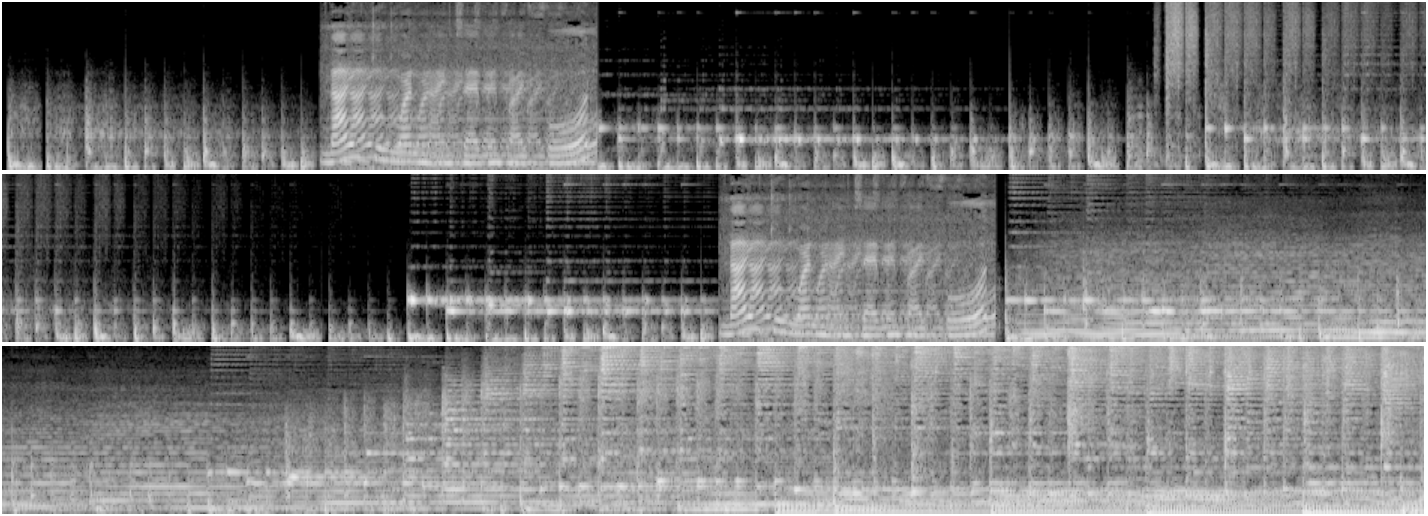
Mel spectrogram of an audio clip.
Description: Dream Remix; Airtel

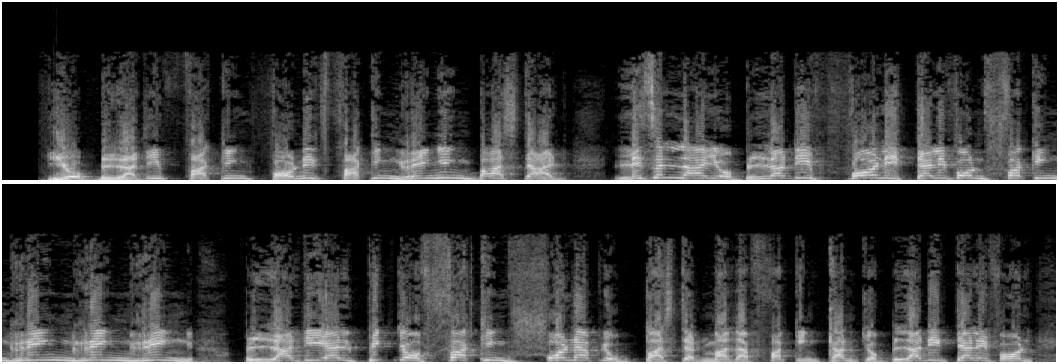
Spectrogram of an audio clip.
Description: funny hindi ring

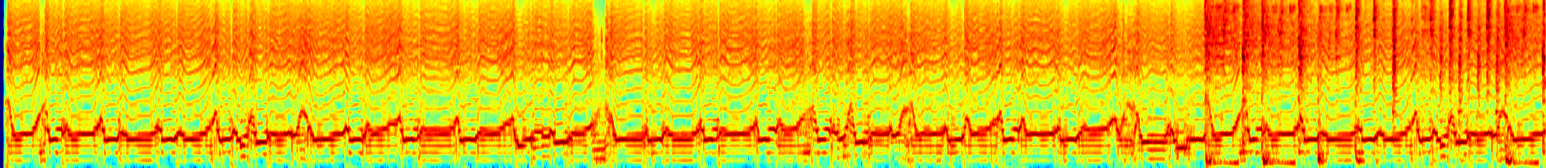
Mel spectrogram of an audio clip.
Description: Crazy guitar; Funny instrument

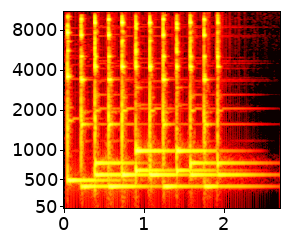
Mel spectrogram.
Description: iPhone SMS Ringtone

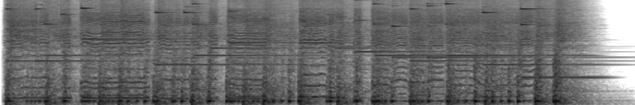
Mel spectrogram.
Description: Kazoo Marching Band

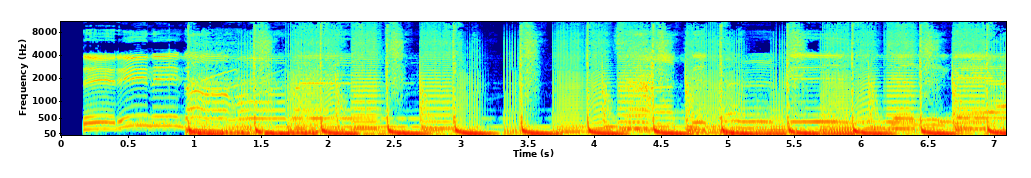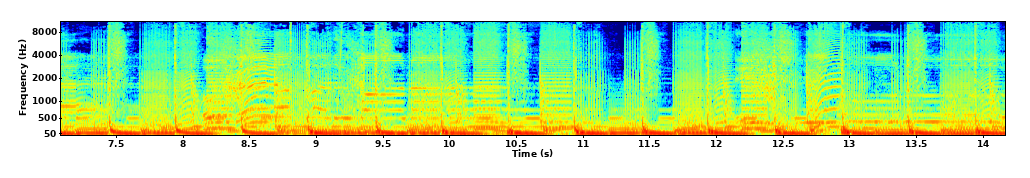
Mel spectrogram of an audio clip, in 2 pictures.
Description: Hindi Remix Tones; Hindi Movie

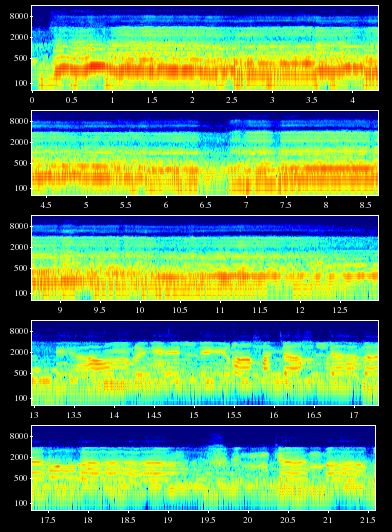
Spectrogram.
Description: Arabic Islamic Ringtones

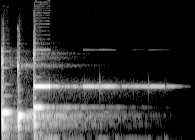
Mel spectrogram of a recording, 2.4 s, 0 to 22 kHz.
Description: notifications; OnePlus 6 Ringtones

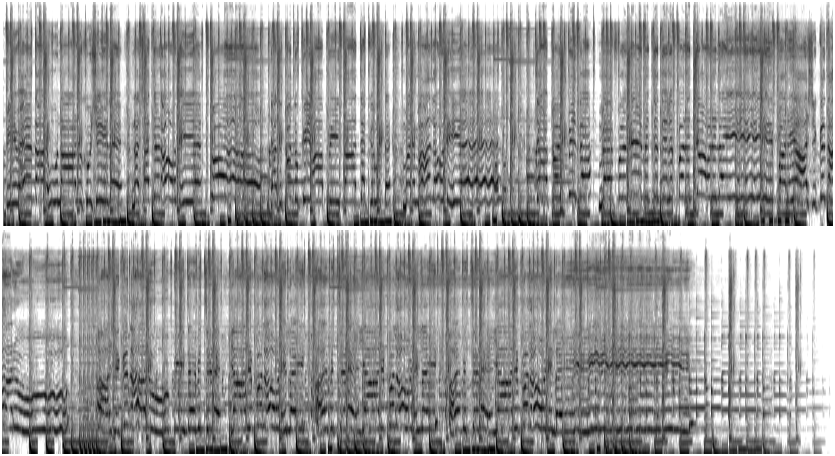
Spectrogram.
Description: Sad Ringtones, Punjabi

